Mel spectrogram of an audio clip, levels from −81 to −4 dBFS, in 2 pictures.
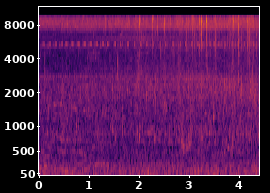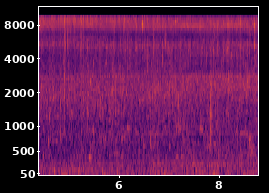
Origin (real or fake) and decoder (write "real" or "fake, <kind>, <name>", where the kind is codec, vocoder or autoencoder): real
